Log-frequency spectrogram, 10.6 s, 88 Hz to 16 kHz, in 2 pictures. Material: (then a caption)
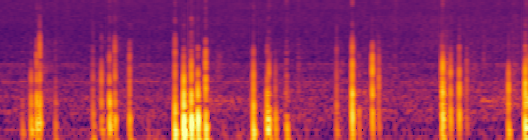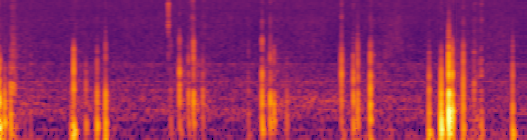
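Cork. A round, flat, solid cork trivet about 20 cm across is held beside the microphone while long red nails scratch and tap its surface. The result is a steady run of soft, dull taps in quick clusters, mostly low and muffled, with brief scratchy clicks that die away almost instantly.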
